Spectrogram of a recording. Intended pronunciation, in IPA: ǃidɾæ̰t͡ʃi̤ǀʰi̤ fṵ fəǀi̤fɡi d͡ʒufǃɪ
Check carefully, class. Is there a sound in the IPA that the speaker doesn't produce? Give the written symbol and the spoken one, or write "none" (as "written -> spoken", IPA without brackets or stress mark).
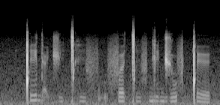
none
